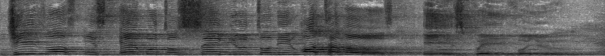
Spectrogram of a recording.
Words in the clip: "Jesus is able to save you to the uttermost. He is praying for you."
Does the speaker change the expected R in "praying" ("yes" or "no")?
yes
